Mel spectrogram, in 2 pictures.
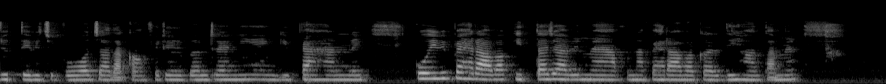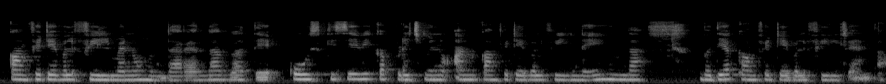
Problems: background sounds at intervals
